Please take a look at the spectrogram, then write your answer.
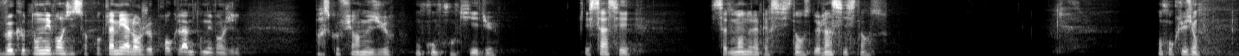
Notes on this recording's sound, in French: Enregistré à l'église CVV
